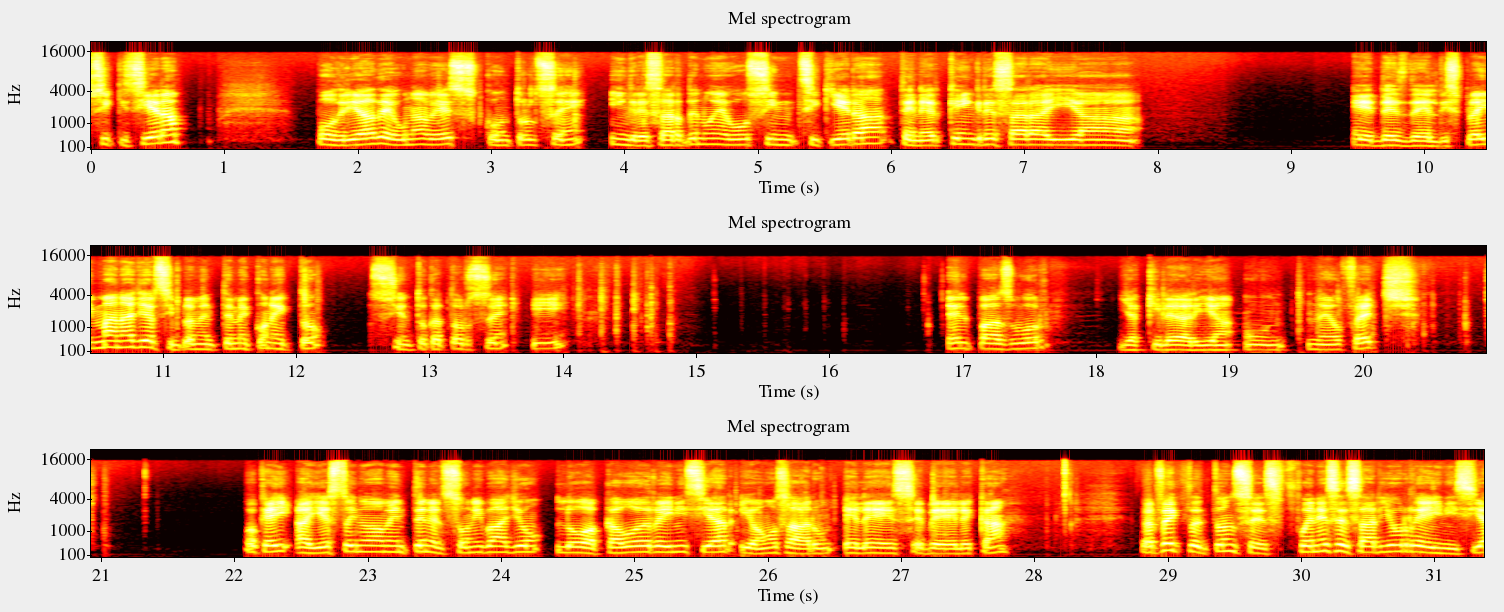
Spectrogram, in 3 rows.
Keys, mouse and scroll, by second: 3.1 ctrl+c, 3.8 Up, 4.0 Up, 11.8 Return, 13.1-16.3 typing, 16.6 Return, 19.0-20.6 typing, 20.7 Return, 25.1-26.8 typing, 27.0 Return, 28.9 typing.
